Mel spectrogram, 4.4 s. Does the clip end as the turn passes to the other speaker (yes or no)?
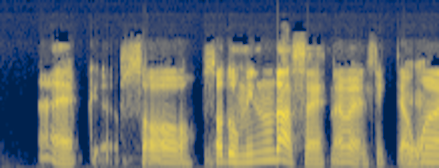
no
